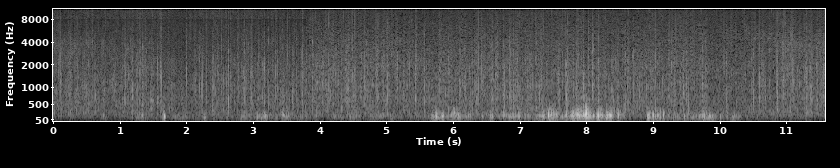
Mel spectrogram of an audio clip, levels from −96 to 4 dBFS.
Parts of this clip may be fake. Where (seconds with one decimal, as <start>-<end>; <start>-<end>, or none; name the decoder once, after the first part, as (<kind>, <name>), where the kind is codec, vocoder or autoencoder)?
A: 1.5-2.3 (codec, SNAC)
